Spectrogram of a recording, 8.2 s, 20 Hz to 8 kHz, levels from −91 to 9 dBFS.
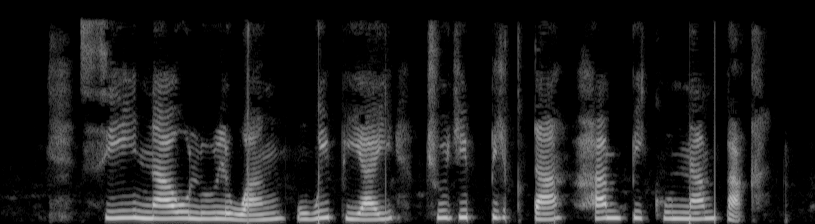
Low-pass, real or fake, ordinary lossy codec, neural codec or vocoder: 7.2 kHz; fake; MP3, 48 kbps; autoencoder, 48 kHz, 128 numbers a frame, DAC-VAE, trained on Japanese speech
